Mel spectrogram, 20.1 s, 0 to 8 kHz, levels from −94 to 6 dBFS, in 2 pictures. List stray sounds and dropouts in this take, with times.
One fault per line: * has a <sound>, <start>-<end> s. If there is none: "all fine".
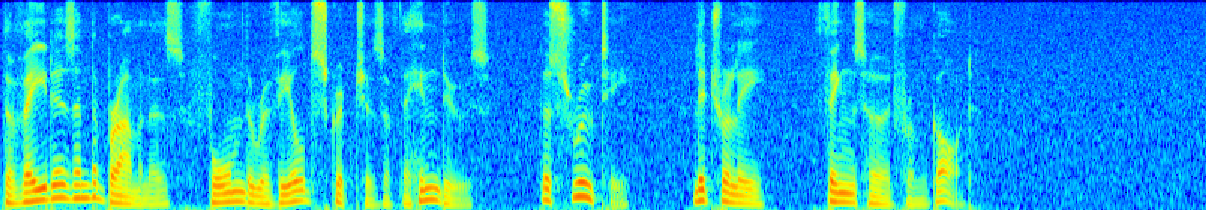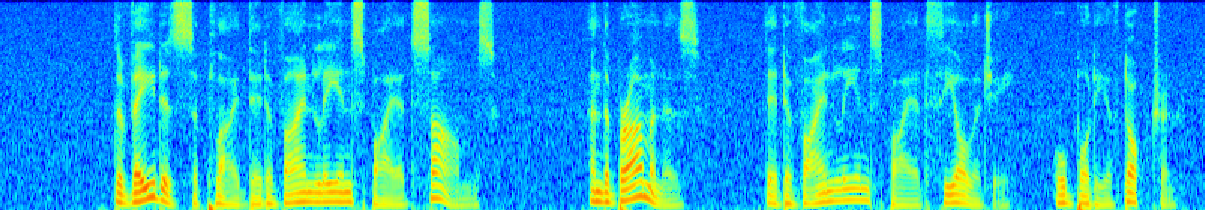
all fine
